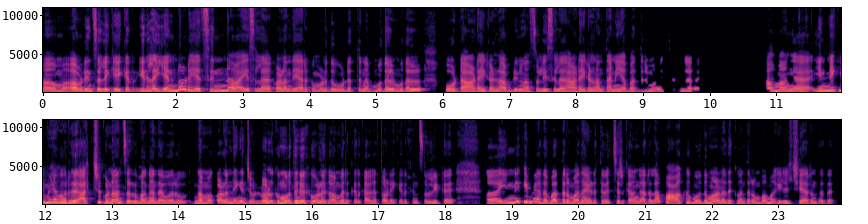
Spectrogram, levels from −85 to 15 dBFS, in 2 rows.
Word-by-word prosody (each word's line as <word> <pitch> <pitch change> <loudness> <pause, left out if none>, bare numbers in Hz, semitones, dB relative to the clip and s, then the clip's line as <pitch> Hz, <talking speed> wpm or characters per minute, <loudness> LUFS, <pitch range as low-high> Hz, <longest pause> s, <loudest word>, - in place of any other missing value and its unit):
ஆமா 200 -1 0
அப்படின்னு 215 +2 +2
சொல்லி 205 0 +4
கேட்கிறது. 195 0 +1
இதில 265 -1 +3 0.2
என்னுடைய 315 - +4 0.2
சின்ன 265 +4 +1 0.2
வயசுல 205 -1 0 0.2
குழந்தையா 210 +2 0
இருக்கும்பொழுது 190 0 -4
உடுத்துன 185 0 -4
1 205 +3 +2
1 200 +1 +2 0.5
போட்ட 200 -1 +1
ஆடைகள் 190 0 -1
அப்படின்லாம் 190 +3 -2
சொல்லி 195 +1 0
சில 190 - +1 0.2
ஆடைகள்லாம் 190 +1 -1
தனியா 185 +2 -1
பத்திரமா 180 +3 -6
வச்சிருந்தாரு. 410 - -7 1.1
ஆமாங்க 215 -2 0 0.4
இன்னைக்குமே 295 +4 +4 0.2
ஒரு 250 -3 +4 0.2
அச்சு 205 +10 -1
குணான்னு 250 -1 +2
சொல்லுவாங்க 200 -2 +1
அந்த 180 -1 0
ஒரு 175 0 -2 0.3
நம்ம 190 -1 +1
குழந்தைங்க 215 +3 +1
ஜொல் 195 +5 -5
ஒழுக்கும்போது 215 -1 +4 0.3
ஒழுகாம 210 +2 0
இருக்கிறதுக்காக 190 -2 -6
துடைக்கிறக்குன்னு 180 0 -7
சொல்லிட்டு 180 +1 -3 0.9
இன்னைக்குமே 360 +5 +3
அதை 240 -3 0
பத்திரமா 215 +2 0
தான் 235 -5 0
எடுத்து 195 0 -5
வச்சிருக்காங்க. 185 -1 -4
அதெல்லாம் 205 - -3
பார்க்கும்போது 240 -1 0
மனதுக்கு 210 +3 -2
வந்து 200 +2 -5
ரொம்ப 200 +6 -3 0.2
மகிழ்ச்சியா 195 +1 -3
இருந்தது. 165 -2 -6
200 Hz, 130 wpm, -22 LUFS, 190-225 Hz, 1.1 s, சொல்லி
